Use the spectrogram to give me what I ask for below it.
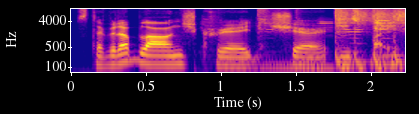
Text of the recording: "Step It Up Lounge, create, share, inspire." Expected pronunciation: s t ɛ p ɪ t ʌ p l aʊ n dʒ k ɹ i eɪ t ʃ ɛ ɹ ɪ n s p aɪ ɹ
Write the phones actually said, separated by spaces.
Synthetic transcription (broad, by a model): s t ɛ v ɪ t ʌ b l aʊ n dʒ k ɹ i eɪ t ʃ ɛ ɹ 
